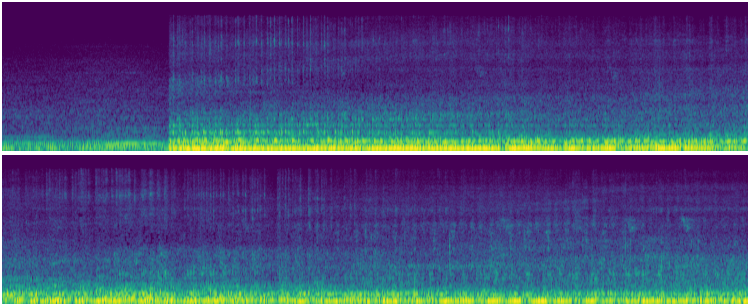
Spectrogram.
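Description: Classic Mopar cars driving slowly past one after another, their engines and exhausts rumbling with a steady low note. The sound is quieter for the first two seconds, then suddenly much louder.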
